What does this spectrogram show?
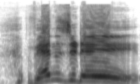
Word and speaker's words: Wednesday: Wednesday, that is the right pronunciation. Wednesday, not Wednesday. Wednesday. Here D is a silent letter. We should not pronounce D.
